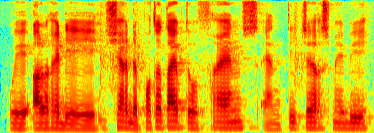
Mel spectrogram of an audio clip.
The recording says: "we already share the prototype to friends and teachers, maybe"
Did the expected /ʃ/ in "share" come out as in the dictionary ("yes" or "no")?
yes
